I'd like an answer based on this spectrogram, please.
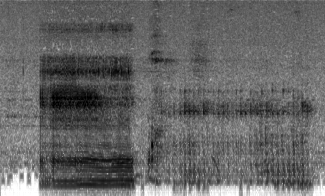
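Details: A French Bulldog snores in its sleep, one drawn-out buzzy, vibrating inhale lasting over a second, followed by a small snort and a longer wheezy, rasping breath out.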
